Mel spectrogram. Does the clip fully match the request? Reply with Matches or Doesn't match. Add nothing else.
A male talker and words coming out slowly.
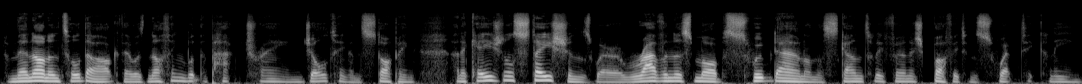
Doesn't match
